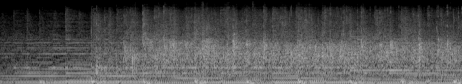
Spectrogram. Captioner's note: applause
